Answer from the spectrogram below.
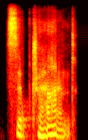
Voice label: "subtrahend", Indian

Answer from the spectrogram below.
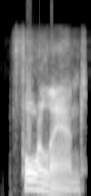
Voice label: "foreland", American

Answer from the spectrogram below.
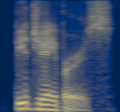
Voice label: "bejabers", American

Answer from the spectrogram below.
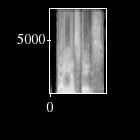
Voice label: "diastase", American

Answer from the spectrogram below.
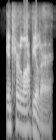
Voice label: "interlobular", American

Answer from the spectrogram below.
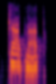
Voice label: "catnap", Indian

